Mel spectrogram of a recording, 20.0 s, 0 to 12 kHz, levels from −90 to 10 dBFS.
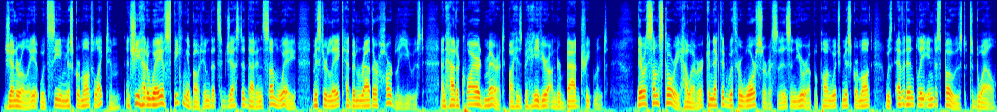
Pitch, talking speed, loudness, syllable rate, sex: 125 Hz, 185 wpm, -19 LUFS, 5.4 syllables/s, male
